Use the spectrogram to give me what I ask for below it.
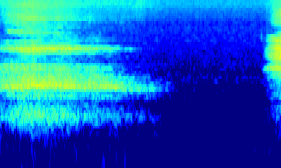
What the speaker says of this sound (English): I want you to breathe out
